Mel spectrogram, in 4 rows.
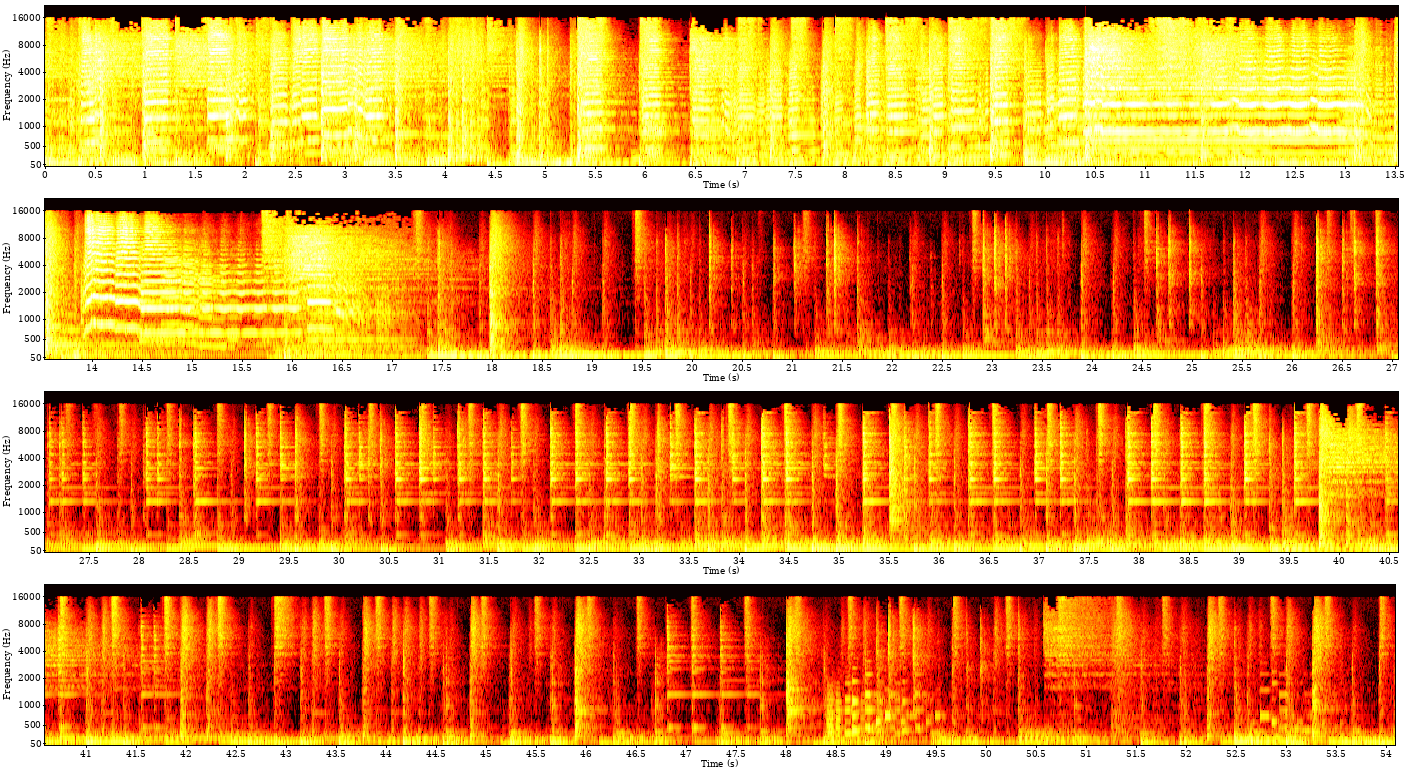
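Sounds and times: electric bass line: 0.0s - 1.8s, 2.8s - 14.6s, 48.4s - 50.2s, 52.6s - 54.0s
drum kit snare and bass drum: 0.0s - 46.6s, 48.0s - 54.0s
faint keyboard chords: 48.4s - 49.9s, 52.7s - 53.8s.

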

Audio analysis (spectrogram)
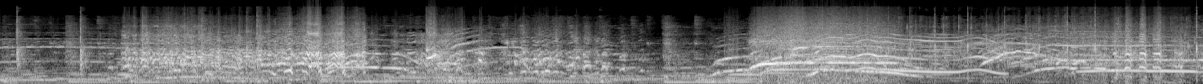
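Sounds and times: audience laughter: 1.1s - 6.6s.

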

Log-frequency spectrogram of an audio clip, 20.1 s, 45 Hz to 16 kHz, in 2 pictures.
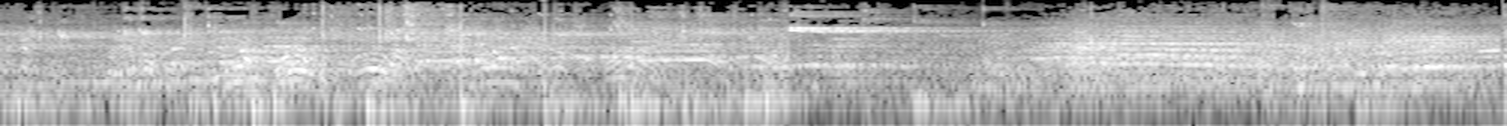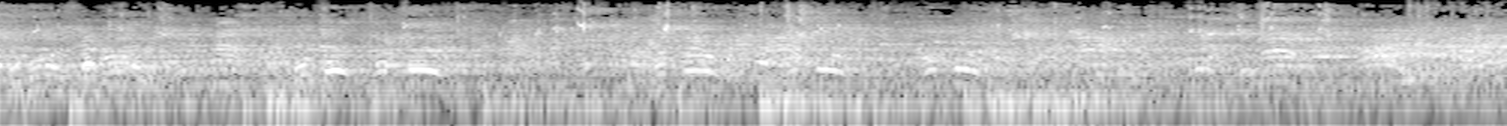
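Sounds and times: players calling out: 0.0s - 20.0s.

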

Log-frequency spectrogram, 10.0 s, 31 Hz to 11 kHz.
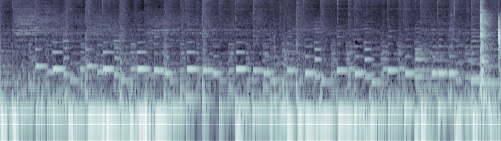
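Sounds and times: jazz music with bass and drums: 0.0s - 10.0s
billiard balls clicking: 9.5s - 10.0s
cue striking ball: 9.6s - 10.0s.

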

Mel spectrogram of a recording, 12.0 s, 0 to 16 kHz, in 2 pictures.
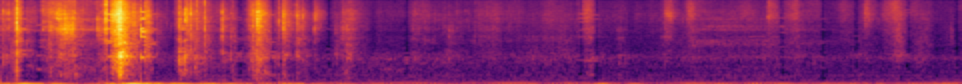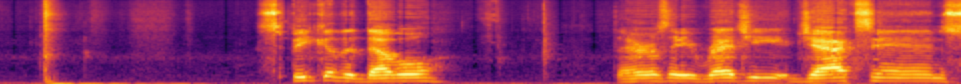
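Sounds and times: wrapper crinkling and tearing: 0.0s - 2.3s.

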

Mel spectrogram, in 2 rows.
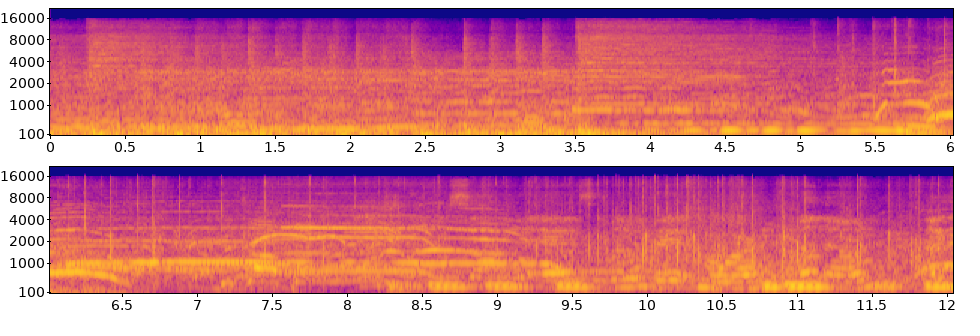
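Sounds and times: rock band playing: 0.0s - 12.0s
audience cheering and whooping: 3.9s - 10.6s, 11.7s - 12.0s.

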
